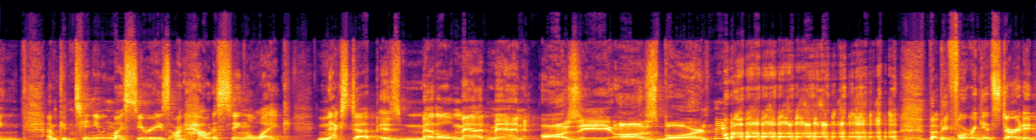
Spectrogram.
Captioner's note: laughs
